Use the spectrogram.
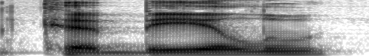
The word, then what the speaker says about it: cabelo: Now the unstressed E in cabelo, cabelo.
